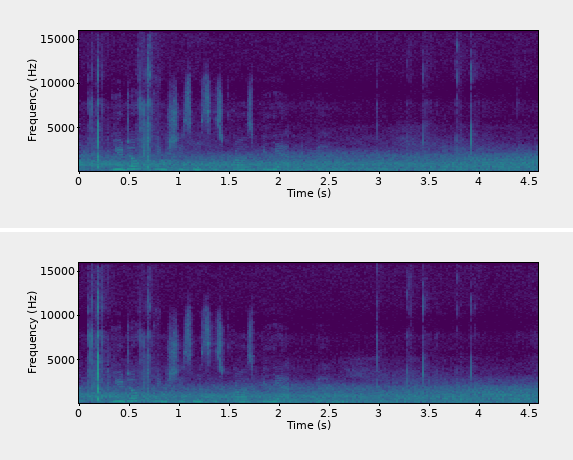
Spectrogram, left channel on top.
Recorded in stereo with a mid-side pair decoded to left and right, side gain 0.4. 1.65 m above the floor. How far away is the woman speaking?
About 1.5 m.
